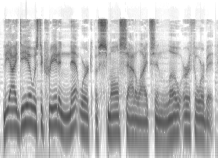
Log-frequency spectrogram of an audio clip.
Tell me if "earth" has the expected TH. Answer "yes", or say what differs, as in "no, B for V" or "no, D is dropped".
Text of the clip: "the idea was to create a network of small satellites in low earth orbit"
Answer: yes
